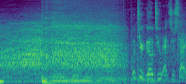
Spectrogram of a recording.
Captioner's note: crowd cheering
